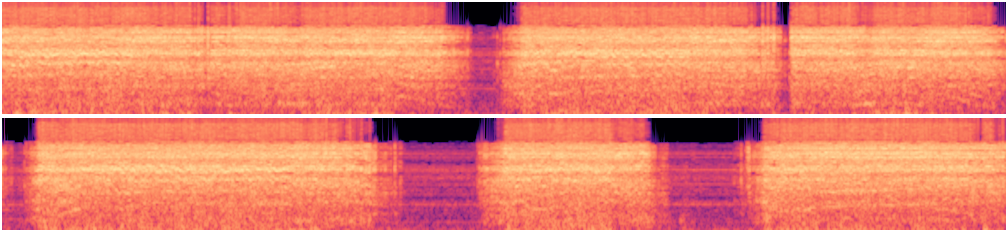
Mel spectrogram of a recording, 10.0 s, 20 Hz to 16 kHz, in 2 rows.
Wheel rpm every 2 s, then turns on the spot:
120, 100, 110, 70, 90.
none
